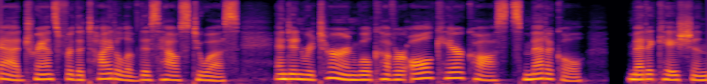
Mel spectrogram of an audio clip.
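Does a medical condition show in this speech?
No.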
